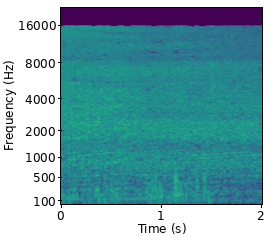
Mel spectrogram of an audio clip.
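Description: Road traffic: a motor vehicle's engine running steadily close by, a low hum.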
